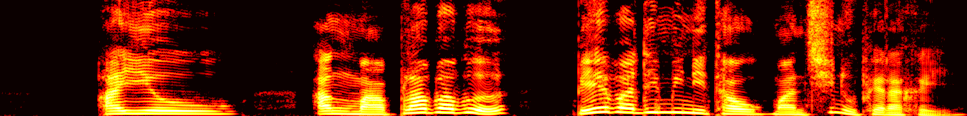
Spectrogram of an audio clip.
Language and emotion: Bodo, surprised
